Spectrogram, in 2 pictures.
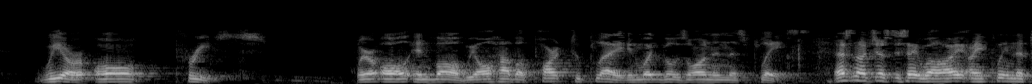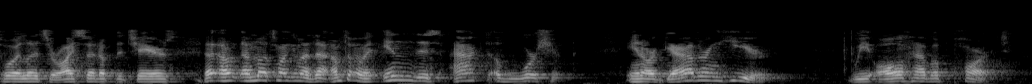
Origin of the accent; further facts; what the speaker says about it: New Orleans, Louisiana, United States; And in Southern English, and by the way, I'm from New Orleans.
